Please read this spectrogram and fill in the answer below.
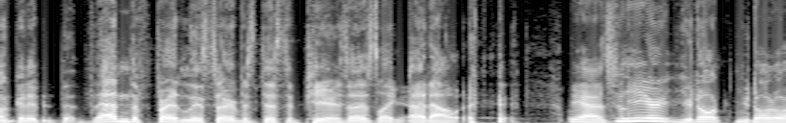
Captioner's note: laughter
